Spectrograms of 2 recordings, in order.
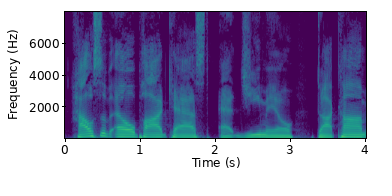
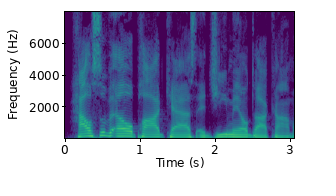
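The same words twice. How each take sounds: First: It is said slowly. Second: It is said at normal speed.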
